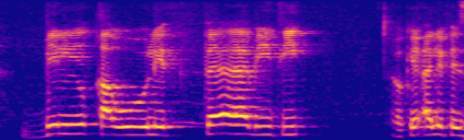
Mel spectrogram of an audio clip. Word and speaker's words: بِالْقَوْلِ الثَّابِتِ: From bilqawli, lith and alif and lam are not pronounced, not read. So bilqawli thabiti, bilqawli thabiti.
